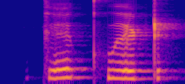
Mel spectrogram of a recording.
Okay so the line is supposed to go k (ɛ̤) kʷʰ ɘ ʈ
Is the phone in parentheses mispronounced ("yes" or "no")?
no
